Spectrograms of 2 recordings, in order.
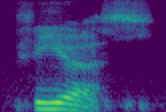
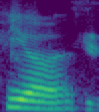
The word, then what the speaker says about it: fierce: is the way the Indian English would pronounce fierce, but it's just Fierce. Okay. fierce. It's not fear. It's not two syllables. It's one.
